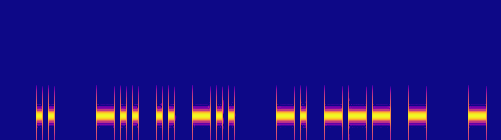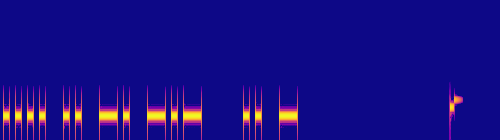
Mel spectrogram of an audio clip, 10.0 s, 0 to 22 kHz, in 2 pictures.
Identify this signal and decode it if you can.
Morse code, heard as a keyed tone, about 20 wpm, 700 Hz. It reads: I DID NOT THINK IT
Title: Sets of 5 Words Encore2 20wpm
